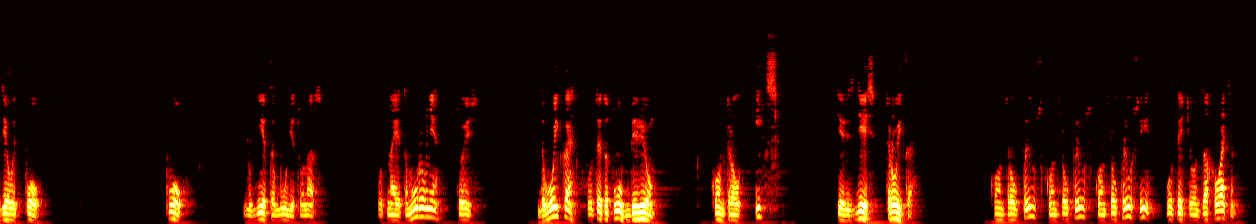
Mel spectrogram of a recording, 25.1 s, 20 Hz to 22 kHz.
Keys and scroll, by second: 10.4 2, 14.5 ctrl+x, 17.0 3, 19.7 ctrl+KP_Add, 20.2 ctrl+KP_Add.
